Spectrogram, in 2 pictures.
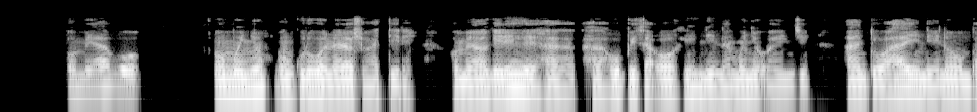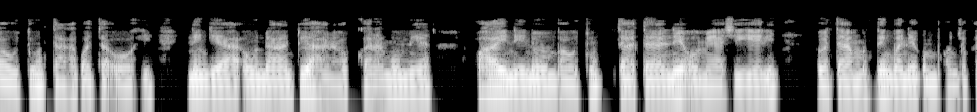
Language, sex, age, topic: Oshiwambo, female, 25-35, agriculture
